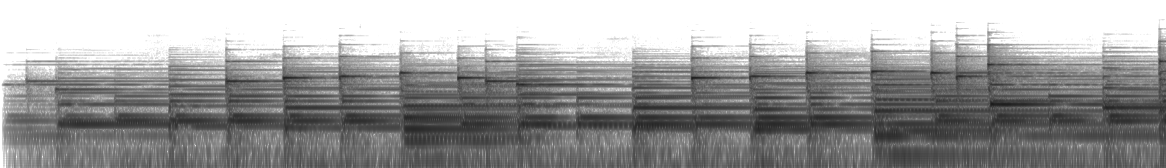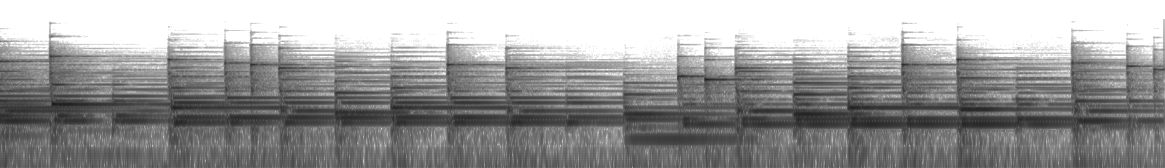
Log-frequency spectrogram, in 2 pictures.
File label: Preludes for piano Lento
